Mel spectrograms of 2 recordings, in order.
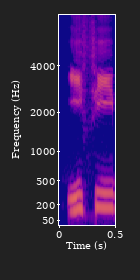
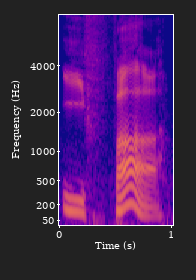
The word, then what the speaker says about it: Aoife: director on season 1 Epi McArdle nope I pronounced that wrong it is EA McArdle AO i f i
